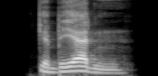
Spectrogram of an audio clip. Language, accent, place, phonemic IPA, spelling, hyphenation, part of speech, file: German, Germany, Berlin, /ɡəˈbɛ(ː)rdən/, gebärden, ge‧bär‧den, verb, De-gebärden.ogg
- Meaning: 1. to have (some) demeanour, to behave outwardly; possibly implying that such behaviour is insincere, but any rate that it is public 2. to sign; to communicate using sign language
